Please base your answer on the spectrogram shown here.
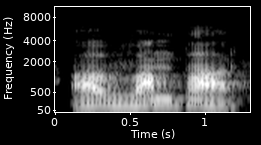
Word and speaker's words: avvampar: Neither does double B. Avvampar. You just go V for just a millisecond. Avvampar. You see? Not avvampar. Don't stop phonation. It sounds funny.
